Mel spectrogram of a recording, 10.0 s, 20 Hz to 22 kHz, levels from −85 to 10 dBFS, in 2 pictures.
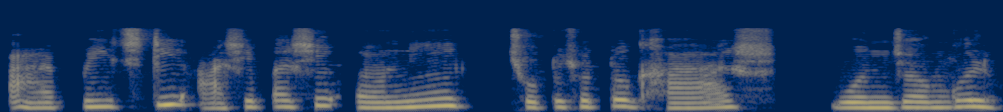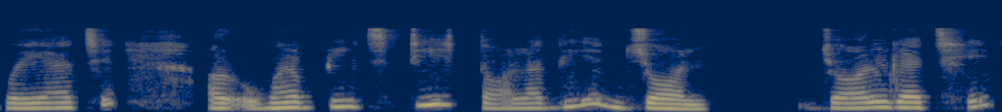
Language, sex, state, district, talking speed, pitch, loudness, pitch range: Bengali, female, West Bengal, Jhargram, 115 wpm, 195 Hz, -25 LUFS, 180-220 Hz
